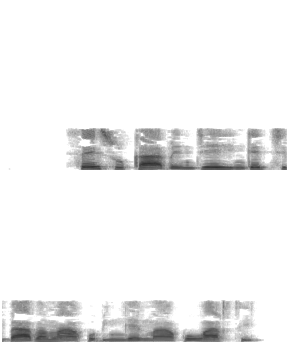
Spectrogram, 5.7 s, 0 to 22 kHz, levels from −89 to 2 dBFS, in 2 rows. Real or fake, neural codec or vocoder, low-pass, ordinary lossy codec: real; none; 5.4 kHz; MP3, 24 kbps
